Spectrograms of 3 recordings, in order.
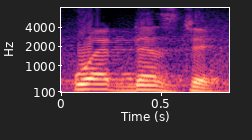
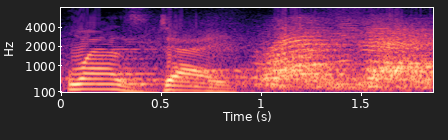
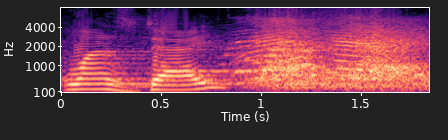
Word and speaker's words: Wednesday: ওয়েডনেসডে। কি বলি আমরা? সম্পূর্ণ ভুল উচ্চারণ। আমার সঙ্গে আজকে শিখো WEDNESDAY। আমরা ডি থাকবে সাইলেন্ট লেটার, ডি কি থাকবে?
